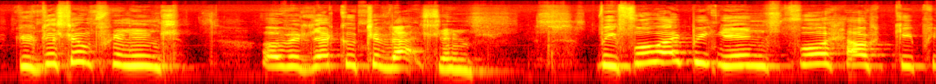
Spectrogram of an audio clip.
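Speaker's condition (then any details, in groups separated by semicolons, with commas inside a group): Cerebral palsy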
